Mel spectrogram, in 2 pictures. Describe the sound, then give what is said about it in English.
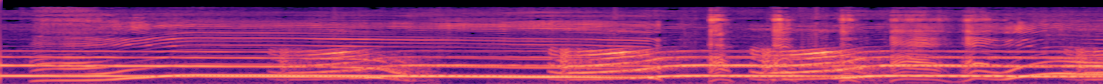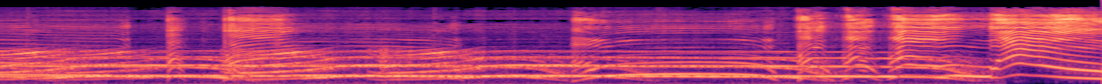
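A person imitates a wolf howl with a long, loud, continuous wail that rises and swoops repeatedly over about eleven seconds, with a second howling voice seemingly layered beneath it. “On all levels except physical, I'm Wolf too.”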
